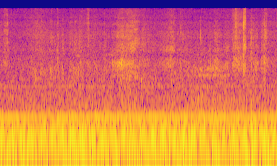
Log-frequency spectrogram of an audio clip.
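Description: Near silence: room tone with a steady low hum, and a few faint clicks of small trading cards being handled, the clearest about three and a half seconds in.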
